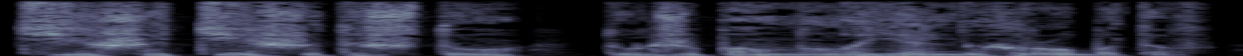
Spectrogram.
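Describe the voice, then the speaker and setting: A man's voice: lowish voice, a little fast, no echo, clean studio sound, lightly acted. A man voicing a cautious, anxious female cat who speaks in a subdued, nervous way. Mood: worried. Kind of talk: audiobook reading.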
